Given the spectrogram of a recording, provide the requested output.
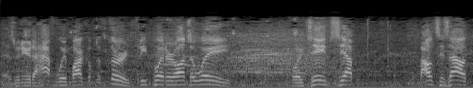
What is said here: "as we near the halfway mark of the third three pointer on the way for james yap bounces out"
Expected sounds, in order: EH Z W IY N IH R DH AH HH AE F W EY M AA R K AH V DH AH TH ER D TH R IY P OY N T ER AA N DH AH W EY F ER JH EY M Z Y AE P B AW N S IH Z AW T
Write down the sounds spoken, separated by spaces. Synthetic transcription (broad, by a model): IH Z W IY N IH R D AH HH AE F W EY M AA R K AH V DH AH TH ER D TH R IY P OY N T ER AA N DH AH W EY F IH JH EY M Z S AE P B AW N S IH Z AW T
